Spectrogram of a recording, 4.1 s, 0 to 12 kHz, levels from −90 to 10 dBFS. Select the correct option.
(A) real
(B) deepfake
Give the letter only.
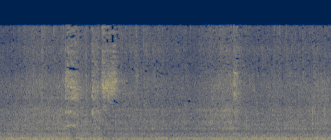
A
